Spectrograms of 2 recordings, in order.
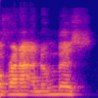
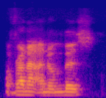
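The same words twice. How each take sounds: First: Said in the usual way. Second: "I've run out of numbers" again, much softer, stress on "run"; quiet self-mutter, leaning on "run"; softer muttered repeat. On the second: Real, not acted. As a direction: mutter it to yourself as an aside.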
